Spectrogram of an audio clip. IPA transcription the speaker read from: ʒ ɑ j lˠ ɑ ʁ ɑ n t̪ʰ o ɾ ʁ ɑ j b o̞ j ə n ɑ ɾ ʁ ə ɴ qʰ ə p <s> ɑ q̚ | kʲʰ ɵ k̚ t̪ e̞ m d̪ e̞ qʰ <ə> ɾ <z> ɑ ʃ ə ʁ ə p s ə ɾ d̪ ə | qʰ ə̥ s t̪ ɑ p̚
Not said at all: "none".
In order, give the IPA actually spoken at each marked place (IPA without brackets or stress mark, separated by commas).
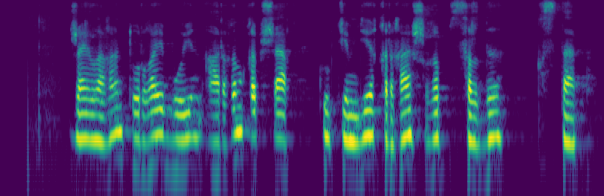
ʃ, ə, ʁ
